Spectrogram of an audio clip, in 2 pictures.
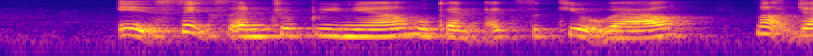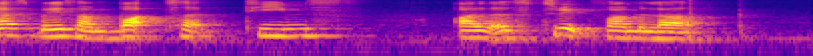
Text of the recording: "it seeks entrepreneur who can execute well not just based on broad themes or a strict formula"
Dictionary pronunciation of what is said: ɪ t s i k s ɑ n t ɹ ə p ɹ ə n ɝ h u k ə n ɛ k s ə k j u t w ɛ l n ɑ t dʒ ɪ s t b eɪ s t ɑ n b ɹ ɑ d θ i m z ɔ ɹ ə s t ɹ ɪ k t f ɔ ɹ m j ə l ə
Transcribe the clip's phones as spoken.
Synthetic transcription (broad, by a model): ɪ t s i k s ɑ n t ɹ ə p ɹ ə n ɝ h u k ə n ɛ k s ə k j u t w ɛ l n ɑ t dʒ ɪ s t b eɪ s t ɑ n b ɑ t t i m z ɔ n ə s t ɹ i t f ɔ m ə l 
